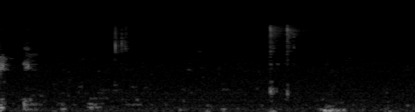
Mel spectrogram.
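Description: Faint computer-mouse clicks over near silence: one about a second in, then two in quick succession near three seconds, with a soft low thump just after.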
